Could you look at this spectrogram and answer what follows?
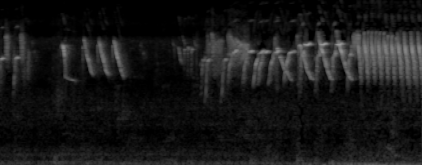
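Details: Breeding-condition red siskin singing ngerek: a few sharp high slurred notes, a short pause, then an accelerating stream of rapid, buzzy descending notes building into a loud continuous rattling trill; a low hum lies under it.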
